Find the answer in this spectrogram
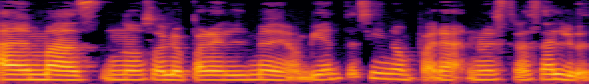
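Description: The woman's voice has a dark, mellow tone. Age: 20s. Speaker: cooking content creator. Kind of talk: interview conversation. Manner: hesitant fillers.

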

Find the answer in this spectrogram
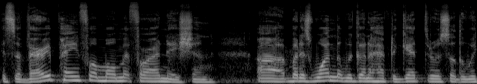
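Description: A man with an American accent talks at a very fast pace with ordinary pitch variation, on a very clean recording with a silent background. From US South. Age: 70s. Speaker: political scientist. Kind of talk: interview.

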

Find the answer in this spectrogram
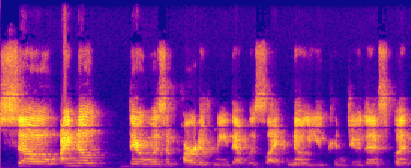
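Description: With an American accent, this woman talks at a medium pitch, her tone bright and sharp. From Texas. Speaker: singer-songwriter. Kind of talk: casual interview.

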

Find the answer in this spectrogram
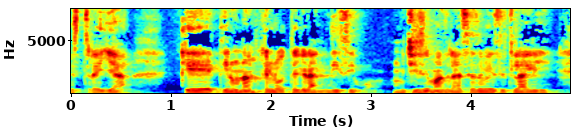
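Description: Medium pitch from a man at a moderate pace, with fairly even intonation and audible room echo. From Mexico, Michoacán (Apatzingán). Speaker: podcast host, fashion platform founder. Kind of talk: personal monologue.

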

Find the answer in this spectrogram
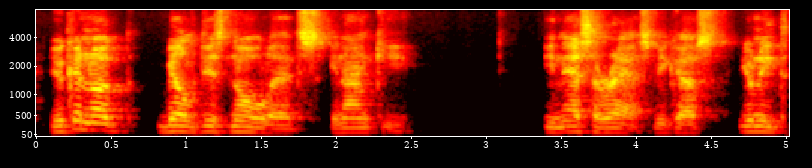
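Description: A man speaks at a fairly slow pace. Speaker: language learner. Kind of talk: casual chat.

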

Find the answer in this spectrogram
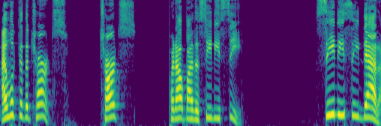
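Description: On a very clean recording with a silent background, a man with an extremely high pitch and a bright, sharp tone uses a raised, projected voice at a very slow pace, with ordinary pitch variation and long, frequent pauses. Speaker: conservative radio host. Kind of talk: political talk radio monologue. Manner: opinionated, emphatic.

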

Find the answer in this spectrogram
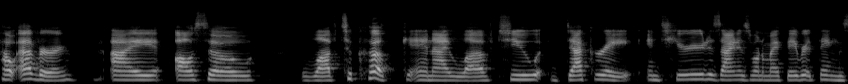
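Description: A woman with an American accent speaks at a fairly slow pace and medium pitch, her intonation flat and monotone. Her tone is bright and sharp, and the recording is very clean with a silent background. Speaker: podcast co-host. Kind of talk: casual chat.

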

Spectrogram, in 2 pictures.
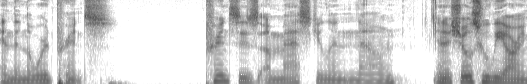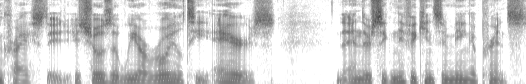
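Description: Recorded very cleanly against a silent background, the voice is a normal speaking voice at a moderate pace with ordinary pitch variation. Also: man, medium pitch for a man. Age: 20s. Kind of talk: solo monologue. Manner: casual with fillers.

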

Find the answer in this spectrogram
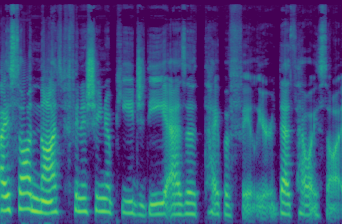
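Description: In an ordinary speaking voice, a woman talks at a moderate pace with lively intonation. The sound is dry and close with no echo, on a very clean recording with a silent background. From Canada. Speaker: postdoctoral researcher in environmental policy. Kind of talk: casual interview conversation.

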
